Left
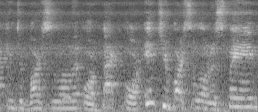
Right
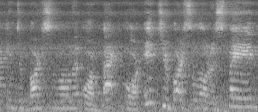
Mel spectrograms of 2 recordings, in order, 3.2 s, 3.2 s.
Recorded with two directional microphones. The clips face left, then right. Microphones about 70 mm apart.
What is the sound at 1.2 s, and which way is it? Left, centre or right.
Music, right.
